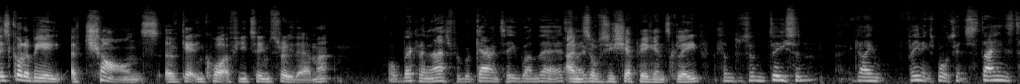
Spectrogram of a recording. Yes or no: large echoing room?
no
